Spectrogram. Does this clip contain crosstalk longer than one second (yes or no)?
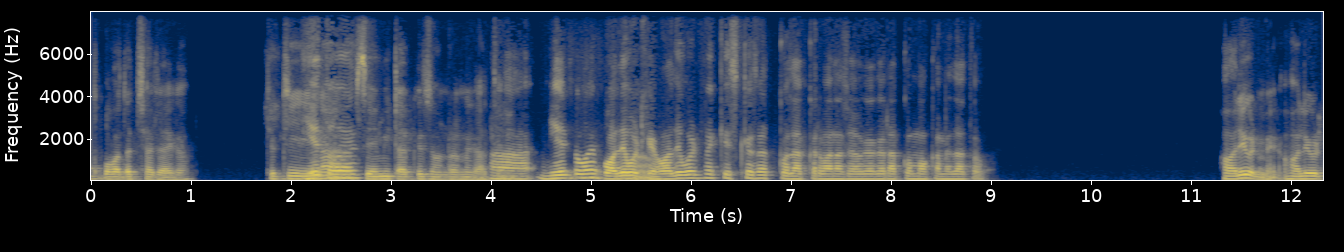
no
